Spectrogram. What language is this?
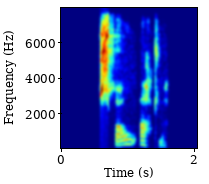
Icelandic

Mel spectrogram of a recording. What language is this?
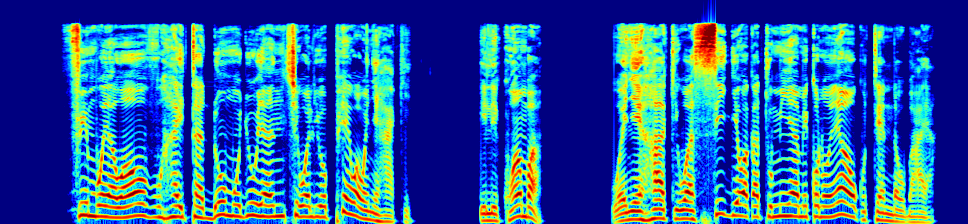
Swahili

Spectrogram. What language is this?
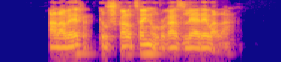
Basque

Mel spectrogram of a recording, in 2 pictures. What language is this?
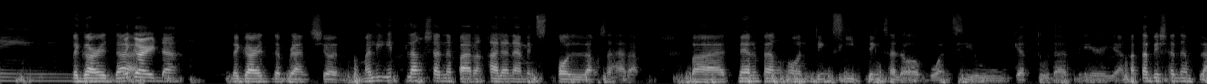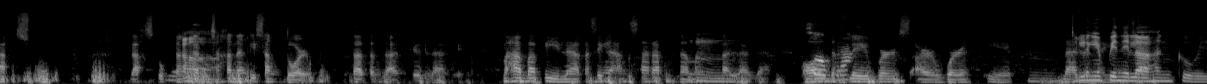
Filipino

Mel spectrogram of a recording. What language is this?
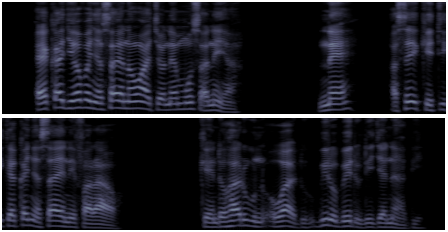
Luo (Kenya and Tanzania)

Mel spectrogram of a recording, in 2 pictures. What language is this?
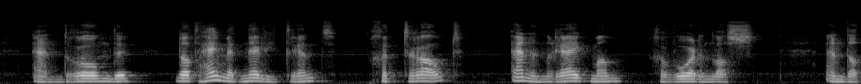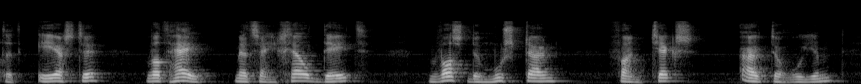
Dutch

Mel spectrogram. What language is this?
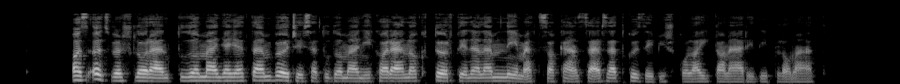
Hungarian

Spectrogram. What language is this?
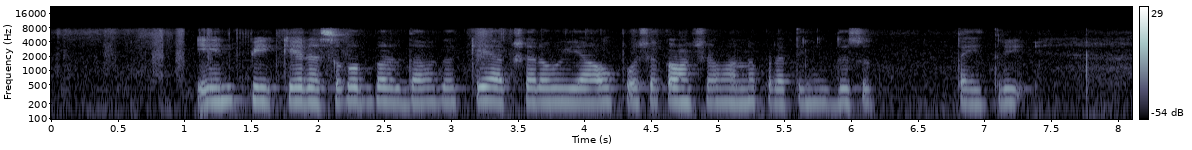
Kannada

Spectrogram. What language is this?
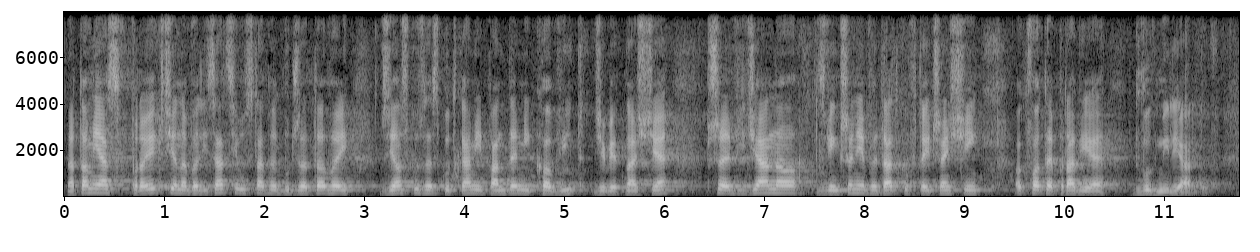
Polish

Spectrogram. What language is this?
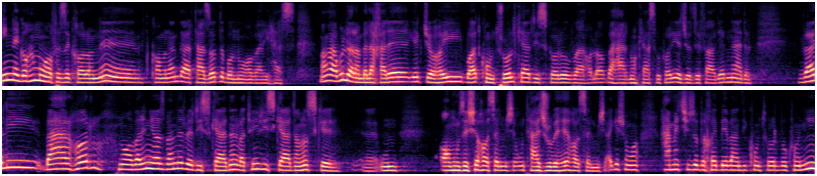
Persian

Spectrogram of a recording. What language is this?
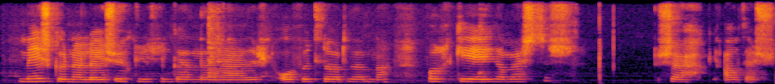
Icelandic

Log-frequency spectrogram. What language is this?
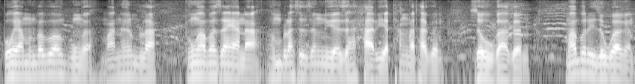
Bodo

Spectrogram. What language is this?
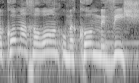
Hebrew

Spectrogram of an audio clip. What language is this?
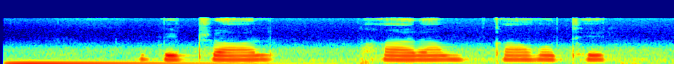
Chhattisgarhi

